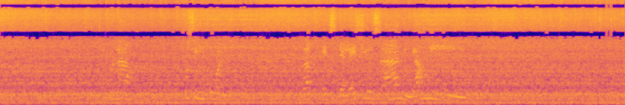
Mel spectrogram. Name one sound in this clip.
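A ladle scrapes against a bowl.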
